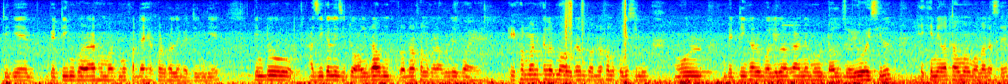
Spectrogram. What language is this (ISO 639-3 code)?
asm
